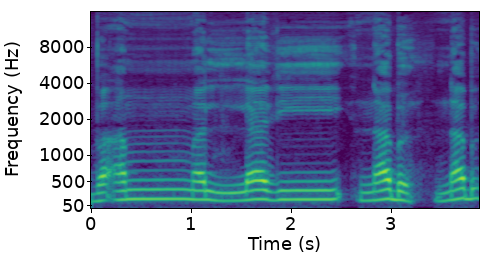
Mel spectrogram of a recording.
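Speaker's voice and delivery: slow chant ending in a bounced ب on نَبْ; drawn-out recitation, qalqala on نَبْ. Shown as a demonstration. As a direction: release the b of نَبْ with a short echo. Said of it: "قلقلہ کر کے پڑھیں گے".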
